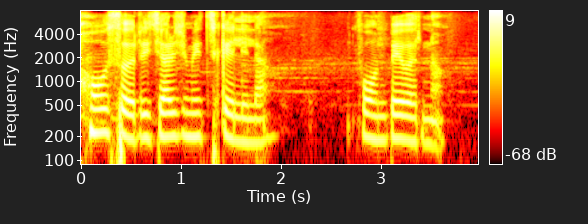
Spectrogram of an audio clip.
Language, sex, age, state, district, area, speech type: Marathi, female, 18-30, Maharashtra, Ahmednagar, rural, spontaneous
